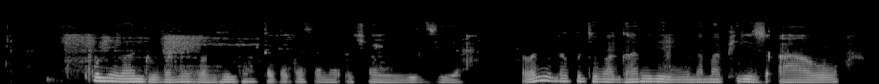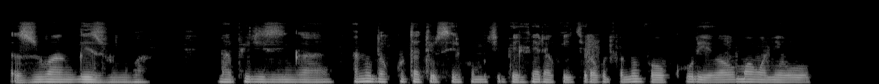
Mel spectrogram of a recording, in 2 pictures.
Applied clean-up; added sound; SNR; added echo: none; none; none; none.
